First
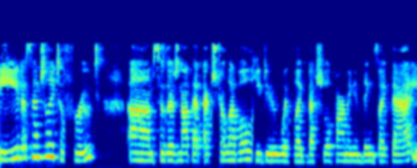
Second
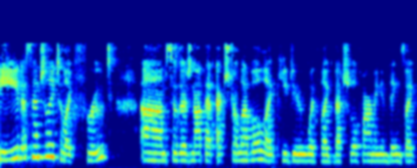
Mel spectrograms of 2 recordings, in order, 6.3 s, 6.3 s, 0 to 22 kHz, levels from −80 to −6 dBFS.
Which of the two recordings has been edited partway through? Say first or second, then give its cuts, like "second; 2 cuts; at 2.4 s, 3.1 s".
first; 2 cuts; at 0.9 s, 3.8 s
